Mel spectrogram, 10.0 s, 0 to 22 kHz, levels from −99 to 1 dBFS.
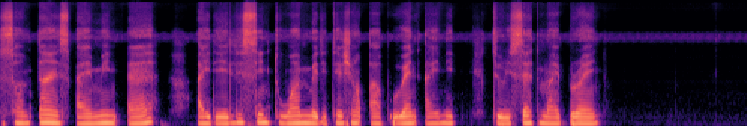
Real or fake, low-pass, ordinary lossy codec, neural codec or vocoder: fake; none; none; autoencoder, 48 kHz, 128 numbers a frame, DAC-VAE, trained on Japanese speech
